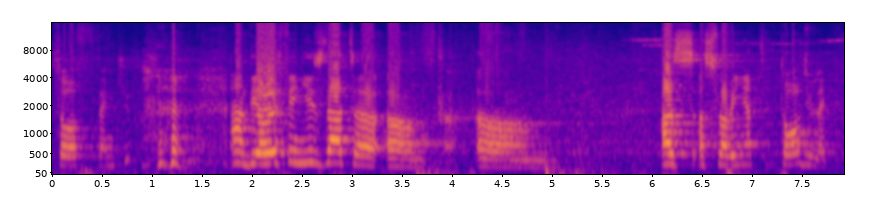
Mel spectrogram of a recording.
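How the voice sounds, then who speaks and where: Excited woman lecturer from Colombia. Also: on the high side, takes it slowly, slight background noise, rough recording. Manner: excited, friendly, laughs. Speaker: guest lecturer. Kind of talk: lecture opening. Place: lecture room.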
